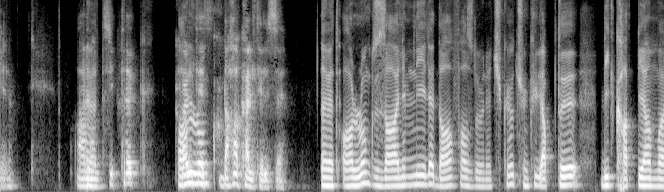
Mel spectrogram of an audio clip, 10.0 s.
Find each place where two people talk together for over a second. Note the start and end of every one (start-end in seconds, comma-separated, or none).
none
